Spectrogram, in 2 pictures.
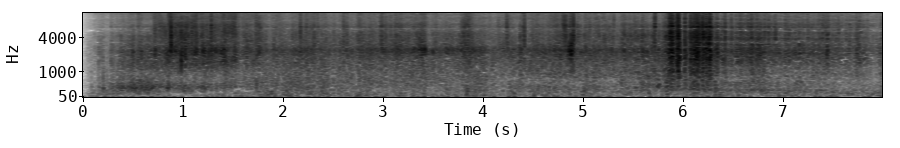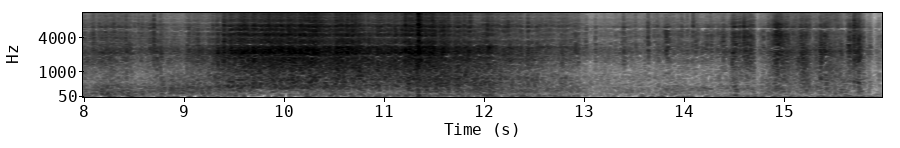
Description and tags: Queneau frot metal 04
prise de son de regle qui frotte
